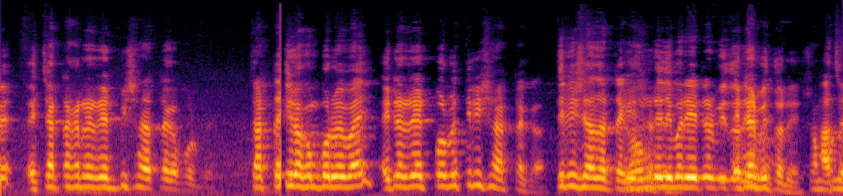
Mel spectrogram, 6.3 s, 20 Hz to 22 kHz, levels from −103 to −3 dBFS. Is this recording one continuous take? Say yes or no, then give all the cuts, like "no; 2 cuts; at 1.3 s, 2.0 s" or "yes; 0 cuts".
no; 1 cut; at 2.1 s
